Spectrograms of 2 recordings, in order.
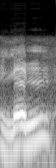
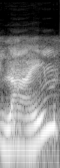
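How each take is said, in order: First: The vowel is short, rhyming with slim. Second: The vowel is long, rhyming with time.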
